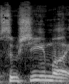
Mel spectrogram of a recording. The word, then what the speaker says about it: Tsushima: I actually streamed a bit earlier today so I can get some Ghost of don't pronounce the T. Do not pronounce the T. Ghost of Tsushima, and Eric comes in with 20.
